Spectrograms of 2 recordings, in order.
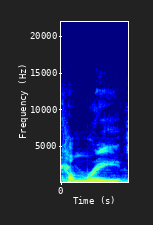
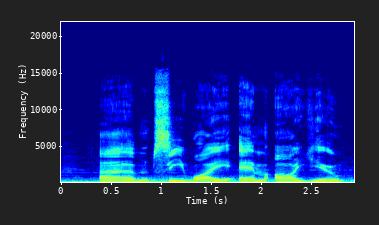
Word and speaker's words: Cymru: And so the country is called Cymru, spelt C-Y-M-R-U, Cymru, because our vowels are different to English.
